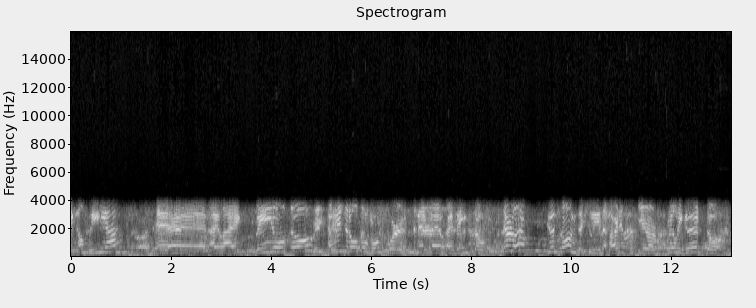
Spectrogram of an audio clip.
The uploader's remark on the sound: Please excuse the audio quality - we were completely unprepared. It should still be listenable, though.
